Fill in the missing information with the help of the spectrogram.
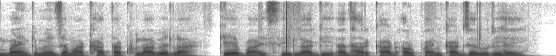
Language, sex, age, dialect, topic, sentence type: Magahi, male, 18-24, Central/Standard, banking, statement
